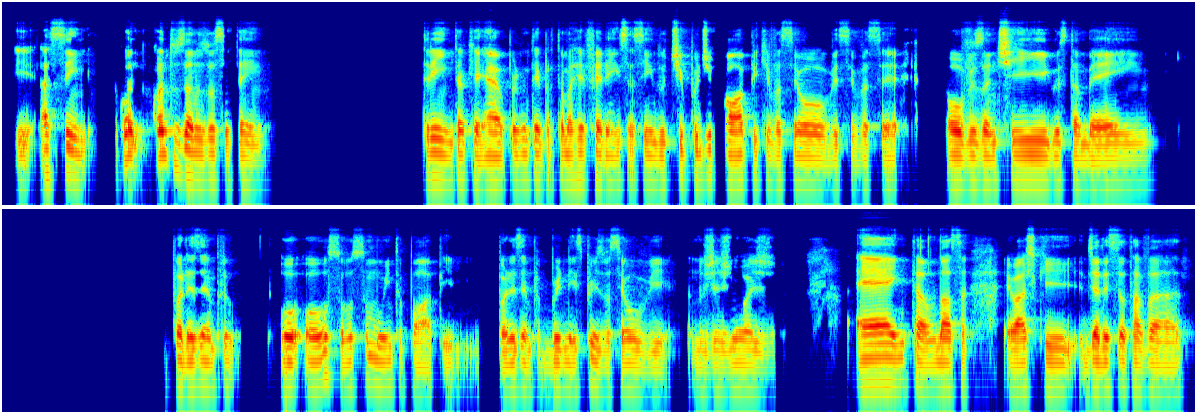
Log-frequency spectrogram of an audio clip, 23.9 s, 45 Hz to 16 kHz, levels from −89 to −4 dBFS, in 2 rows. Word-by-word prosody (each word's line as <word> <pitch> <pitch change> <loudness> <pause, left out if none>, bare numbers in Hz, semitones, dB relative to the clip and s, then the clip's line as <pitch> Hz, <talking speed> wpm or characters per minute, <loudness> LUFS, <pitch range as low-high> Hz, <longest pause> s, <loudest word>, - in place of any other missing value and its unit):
E, - - -3
assim. 110 -5 +1 0.3
Quan - - +5 0.2
quantos 195 0 +3
anos 100 -2 +4
você 105 0 -2
tem? 85 -2 -4 1.6
30, 100 -2 +1
OK. - - -1
É, 95 0 +4
eu 90 - 0
perguntei 100 0 -1
pra - - -8
ter - - -3
uma 100 - +1
referência, 100 -2 -1
assim 95 - -4
do 95 0 -4
tipo 95 +3 -2
de 115 +2 -3
pop 95 0 +3
que - - -7
você 95 0 -4
ouve 90 -2 0
se - - -11
você 435 0 -4 0.4
ouve 95 -1 +4
os 95 - -2
antigos 95 0 +1
também. 90 +2 -1 2.1
Por - - +2
exemplo, 400 +1 -1 0.4
o 400 0 +6
ouço, 405 0 +2
ouço 390 +1 -5
muito 100 -2 -3
pop, - - -6 0.4
por - - +1
exemplo, - - -2
Britney 95 +2 -1
Spears, 95 - -4
você 90 0 -5
ouve 85 -3 -5 0.2
nos 90 -1 -9
dias 90 0 -5
de 95 - -5
hoje? 90 -3 -4 0.8
É, 110 +1 +8
então, 105 -3 +1
nossa, 95 0 +2 0.3
eu 95 - +4
acho 95 0 +2
que 95 -2 -3
dia 425 - +4
desses 395 0 +1
eu 420 - +4
estava, 90 - -1
95 Hz, 145 wpm, -23 LUFS, 90-105 Hz, 2.1 s, É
